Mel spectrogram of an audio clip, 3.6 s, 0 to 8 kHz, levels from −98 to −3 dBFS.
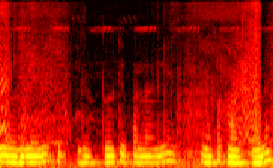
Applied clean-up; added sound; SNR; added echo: none; Zipper (clothing); 15 dB; reverberation time 0.5 s.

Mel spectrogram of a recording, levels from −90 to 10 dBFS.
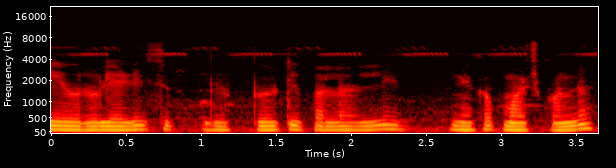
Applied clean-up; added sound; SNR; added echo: none; none; none; none.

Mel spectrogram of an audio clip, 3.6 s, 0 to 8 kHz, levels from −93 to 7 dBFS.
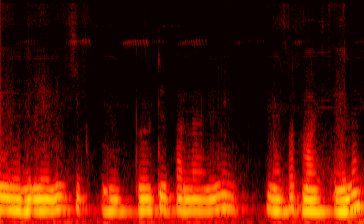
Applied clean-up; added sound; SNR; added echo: neural separator model SepFormer DNS4.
